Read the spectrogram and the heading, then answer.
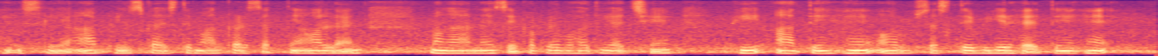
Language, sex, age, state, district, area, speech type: Urdu, female, 60+, Telangana, Hyderabad, urban, spontaneous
